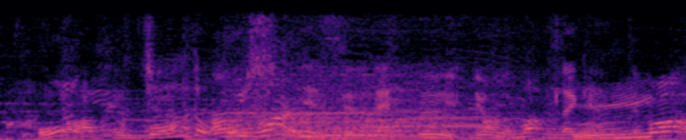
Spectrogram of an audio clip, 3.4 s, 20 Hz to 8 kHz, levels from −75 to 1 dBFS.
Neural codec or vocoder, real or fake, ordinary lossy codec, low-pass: none; real; none; 7.2 kHz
